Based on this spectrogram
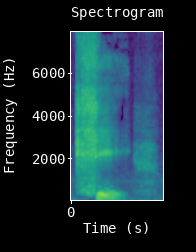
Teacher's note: the aspirated form of the palatal is ki. That's where you blow a little more air out. Ki. They come together under certain circumstances in Greek in a unique way, and we'll see that as we go through the language.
